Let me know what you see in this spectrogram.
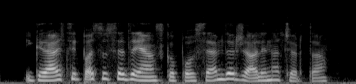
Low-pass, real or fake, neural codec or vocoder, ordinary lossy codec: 7.2 kHz; fake; codec, 16 kHz, 4 kbps, FunCodec, trained on LibriTTS, 50 frames a second; Opus, 32 kbps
